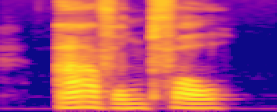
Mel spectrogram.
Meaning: nightfall, sundown
- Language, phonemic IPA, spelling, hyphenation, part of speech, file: Dutch, /ˈaː.vɔntˌfɑl/, avondval, avond‧val, noun, Nl-avondval.ogg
